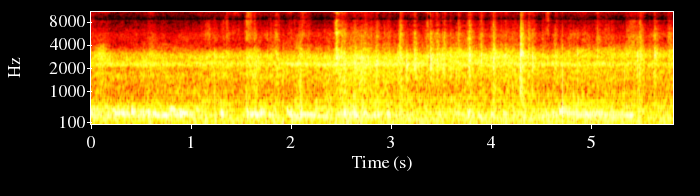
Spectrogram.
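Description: Pigeons on a rooftop loft, a pair and golden birds among them, give soft continuous cooing with faint chirps and wing stirrings, steady and moderately near against outdoor background noise.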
